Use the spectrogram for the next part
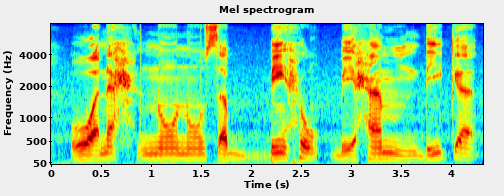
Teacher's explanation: میم کا اظہار ہوگا، کلیئر پڑھیں گے، حرکت نہیں کریں گے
